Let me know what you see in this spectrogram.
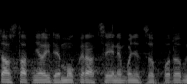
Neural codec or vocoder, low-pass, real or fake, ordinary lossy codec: none; 7.2 kHz; real; MP3, 48 kbps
